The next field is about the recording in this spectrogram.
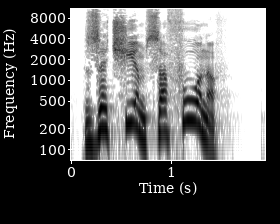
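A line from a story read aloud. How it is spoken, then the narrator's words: Sudden exclamation. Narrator (Russian): спохватившись, воскликнул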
